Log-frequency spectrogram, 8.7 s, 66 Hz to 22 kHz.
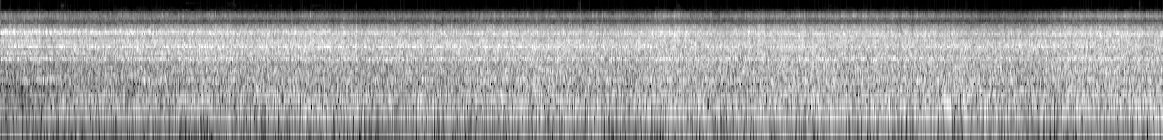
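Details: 1965 Ford Galaxie 500 project car, newly revived: a steady, even roar holds a constant speed with no misses, knocks or ticks. The engine runs smoothly.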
